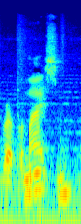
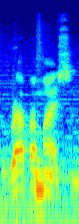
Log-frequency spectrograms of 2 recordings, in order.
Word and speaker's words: rapamycin: a antifungal agent named rapamycin grappa from the first syllable of Rapa Nui and my sin for anti fungal so this compound was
